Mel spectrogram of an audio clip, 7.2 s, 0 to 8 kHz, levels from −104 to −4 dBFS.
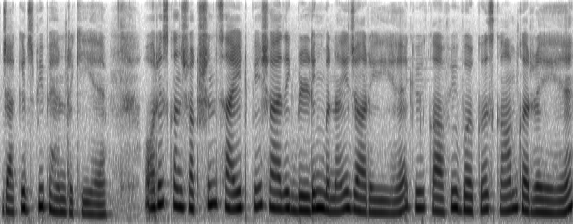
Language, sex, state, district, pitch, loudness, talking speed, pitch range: Hindi, female, Bihar, Katihar, 200 Hz, -15 LUFS, 210 wpm, 175-220 Hz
